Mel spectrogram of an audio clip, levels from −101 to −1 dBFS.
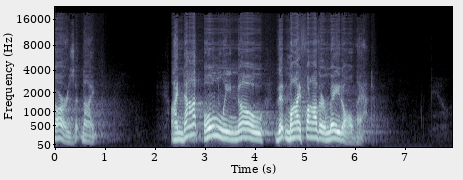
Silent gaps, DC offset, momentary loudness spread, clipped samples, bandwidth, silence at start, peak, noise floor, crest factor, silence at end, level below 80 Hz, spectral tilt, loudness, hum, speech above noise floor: none; under 0.1%; 15 LU; under 0.1%; 18.5 kHz; 0 s; 0 dBFS; -79 dBFS; 18 dB; 1.7 s; -72 dBFS; -7 dB/octave; -16 LUFS; none; 63 dB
